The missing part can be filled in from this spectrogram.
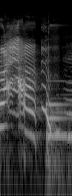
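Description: A baby gives a high, wailing cry, then a short pause and a second falling wail, with faint room sound behind it. Infant crying.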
